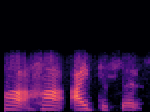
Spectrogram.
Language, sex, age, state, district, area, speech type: Kannada, female, 18-30, Karnataka, Uttara Kannada, rural, conversation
